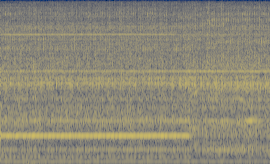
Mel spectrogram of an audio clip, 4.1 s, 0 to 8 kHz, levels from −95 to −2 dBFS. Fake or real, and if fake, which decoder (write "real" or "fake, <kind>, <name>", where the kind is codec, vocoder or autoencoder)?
real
